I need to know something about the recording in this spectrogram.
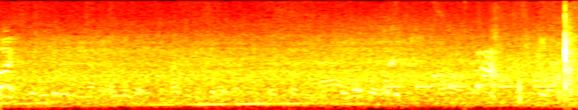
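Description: Several men talk and call out at a distance outdoors.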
